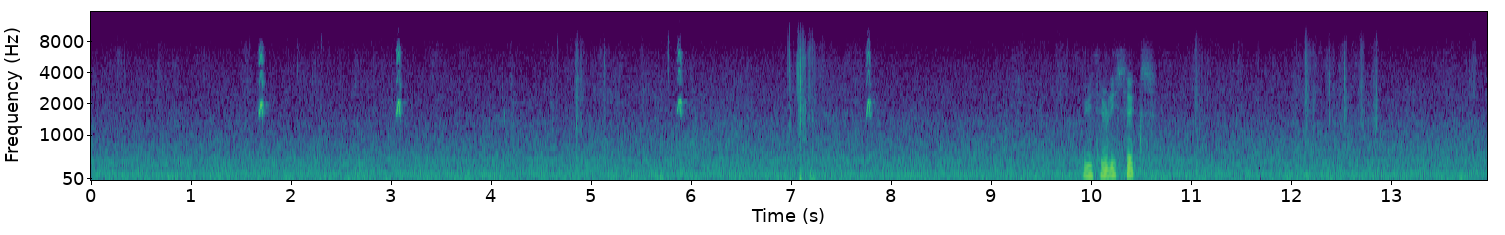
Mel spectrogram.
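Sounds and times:
low steady hum: 0.0 - 13.9
bird chirping while being handled: 3.0 - 3.2.

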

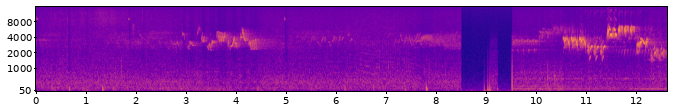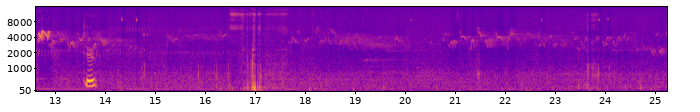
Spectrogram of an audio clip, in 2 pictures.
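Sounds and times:
Wilson's warbler singing: 0.0 - 8.5, 9.5 - 25.2
steady hiss: 0.0 - 25.2
speech: 13.6 - 13.9.

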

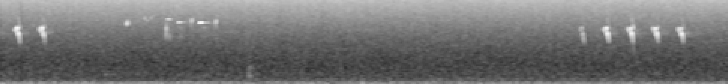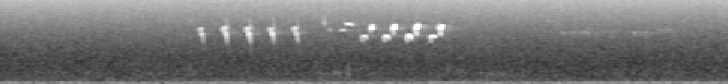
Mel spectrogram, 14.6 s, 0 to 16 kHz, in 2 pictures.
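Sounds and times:
male bird chirping while perched in a dead tree: 0.0 - 0.6, 1.2 - 2.3, 5.8 - 7.0, 9.2 - 11.9, 12.8 - 14.2
steady hiss: 0.0 - 14.5.

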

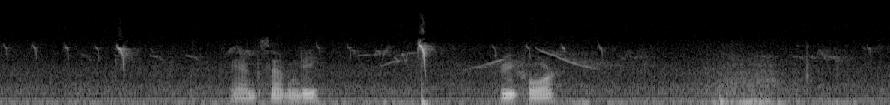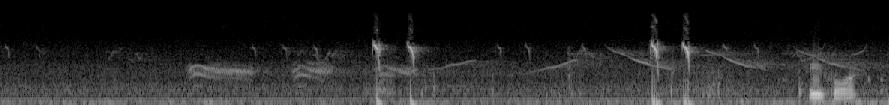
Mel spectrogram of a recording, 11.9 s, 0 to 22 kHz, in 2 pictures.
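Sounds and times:
quiet hiss: 0.0 - 11.8
speech: 1.5 - 2.3, 3.3 - 3.9, 11.3 - 11.8
wild bird calls with a crow-like caw: 7.2 - 11.8.

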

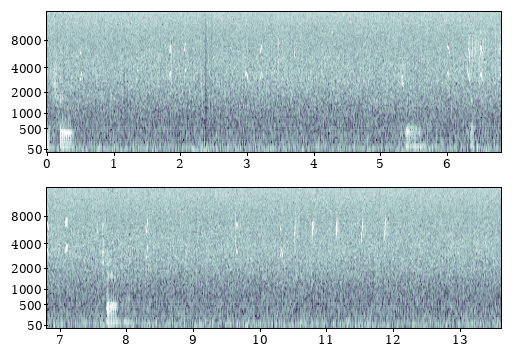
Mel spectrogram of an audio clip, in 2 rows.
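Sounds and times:
speech: 0.0 - 0.6, 5.4 - 6.6, 7.7 - 8.2
male bird chittering call: 0.0 - 0.7, 1.6 - 2.2, 2.8 - 3.6, 5.7 - 8.4, 9.6 - 12.0
hiss: 0.0 - 13.6.

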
